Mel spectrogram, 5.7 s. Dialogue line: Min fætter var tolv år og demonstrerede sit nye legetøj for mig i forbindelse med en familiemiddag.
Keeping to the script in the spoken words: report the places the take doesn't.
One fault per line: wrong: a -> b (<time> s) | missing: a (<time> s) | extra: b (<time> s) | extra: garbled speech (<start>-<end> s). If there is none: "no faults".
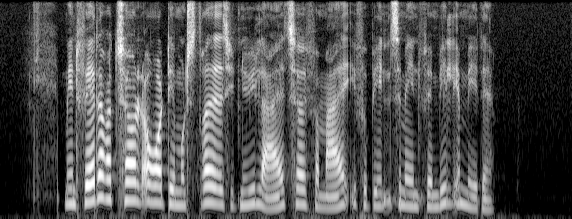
no faults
